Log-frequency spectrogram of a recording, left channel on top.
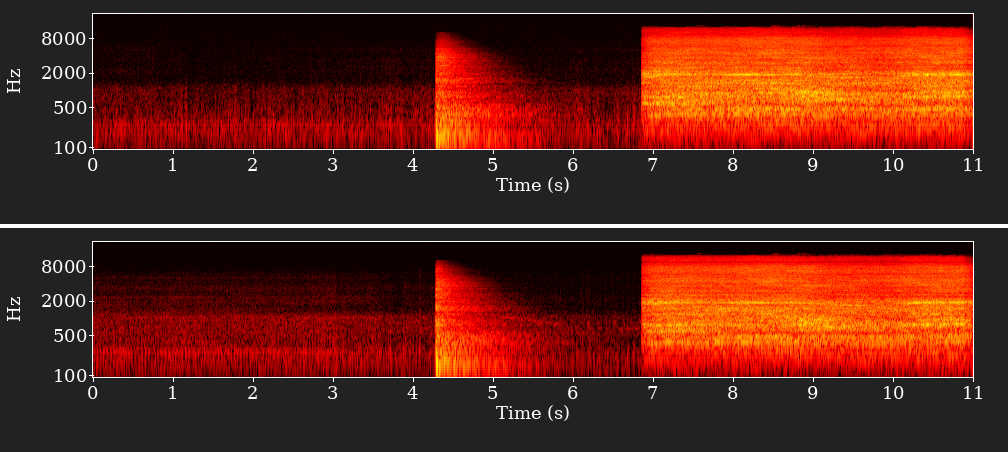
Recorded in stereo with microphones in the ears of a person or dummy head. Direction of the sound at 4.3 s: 25° right (ahead or behind).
